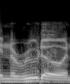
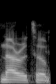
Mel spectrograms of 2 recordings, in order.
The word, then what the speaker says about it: Naruto: I have people that say Naruto, and I'm like, dude, it's Naruto, bro. Naruto.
